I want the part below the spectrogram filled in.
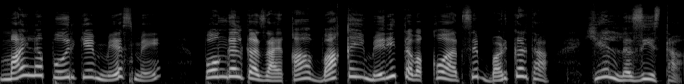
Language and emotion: Urdu, happy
